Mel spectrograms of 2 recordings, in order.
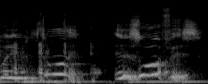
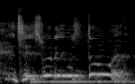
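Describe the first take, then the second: First: Words breaking into high laughter; laughing. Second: High, slow, teary laughter; wheezing laugh. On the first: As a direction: laugh it out, can't hold it. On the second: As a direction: squeeze it out slowly through laughter. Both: Real, not acted.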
